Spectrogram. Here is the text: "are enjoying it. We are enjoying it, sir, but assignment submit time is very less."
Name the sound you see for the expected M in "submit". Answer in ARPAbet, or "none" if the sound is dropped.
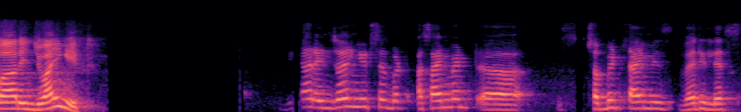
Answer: none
